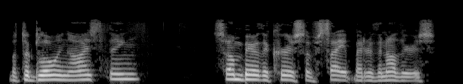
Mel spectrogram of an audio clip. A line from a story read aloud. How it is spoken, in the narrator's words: the goddess said sadly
